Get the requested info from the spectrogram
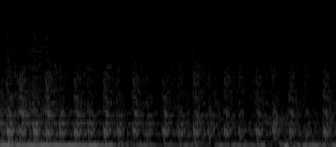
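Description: The last djembe strikes dying away in a small room, leaving a quiet room with a low, steady hum.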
